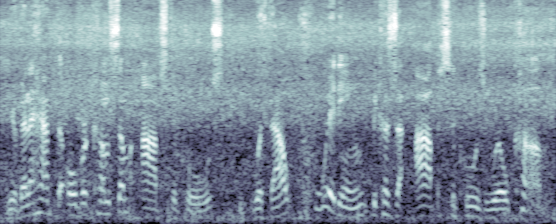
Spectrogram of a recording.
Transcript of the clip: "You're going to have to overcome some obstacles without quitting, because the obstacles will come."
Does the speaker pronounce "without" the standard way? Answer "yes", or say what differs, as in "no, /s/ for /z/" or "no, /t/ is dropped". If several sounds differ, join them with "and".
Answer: yes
